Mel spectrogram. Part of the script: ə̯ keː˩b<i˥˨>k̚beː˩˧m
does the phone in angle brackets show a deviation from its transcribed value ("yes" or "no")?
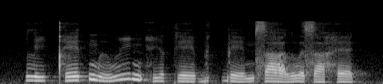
yes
